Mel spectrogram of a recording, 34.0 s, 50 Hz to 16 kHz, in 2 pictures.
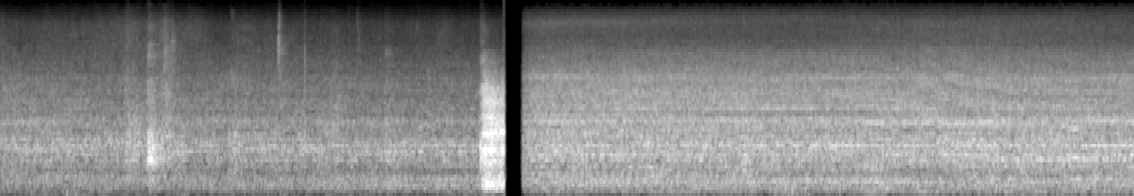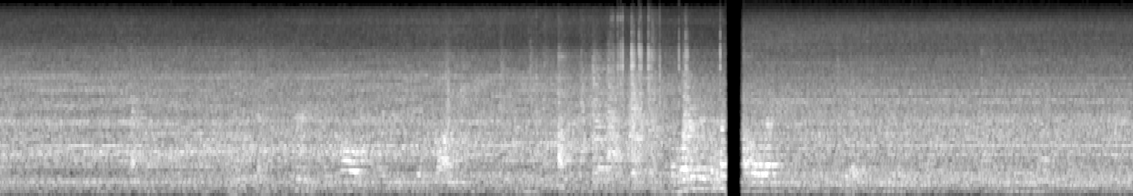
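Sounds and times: boiler fan and motors whirring: 0.0 - 34.0.

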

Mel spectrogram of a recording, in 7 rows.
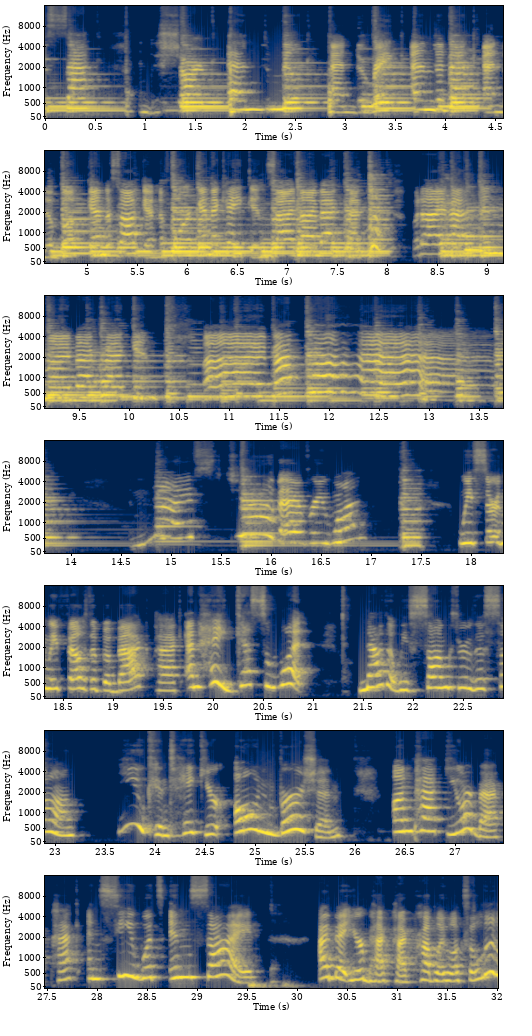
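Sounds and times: woman singing: 0.0 - 14.0, 14.6 - 17.0
strummed ukulele: 0.0 - 17.6.

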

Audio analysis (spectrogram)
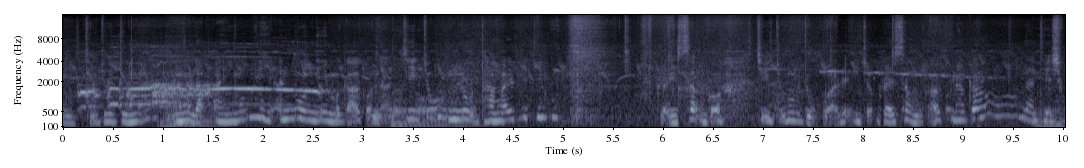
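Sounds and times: rooster crowing: 0.2 - 2.6.

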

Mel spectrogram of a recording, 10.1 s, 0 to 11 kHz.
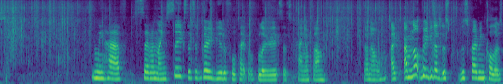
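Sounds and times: plastic bags crinkling: 0.0 - 9.6.

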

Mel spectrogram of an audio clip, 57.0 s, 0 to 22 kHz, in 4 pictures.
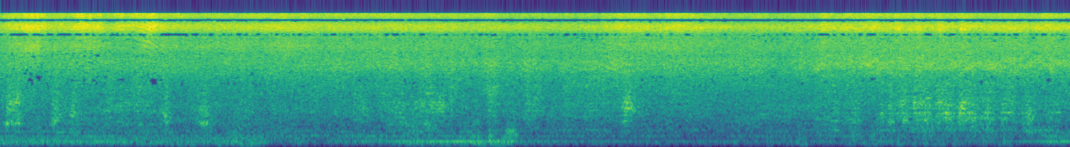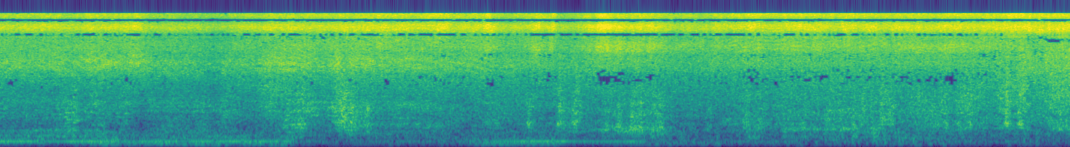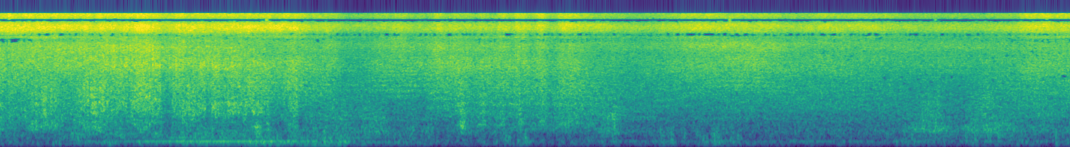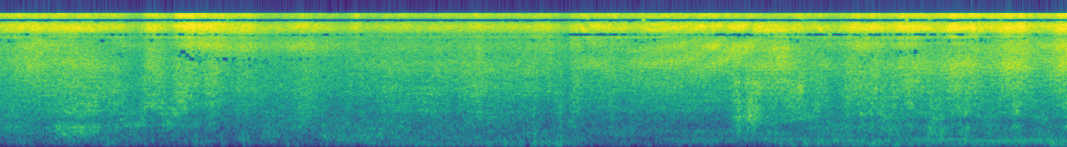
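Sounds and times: pressure washer spraying water: 0.0 - 57.0.

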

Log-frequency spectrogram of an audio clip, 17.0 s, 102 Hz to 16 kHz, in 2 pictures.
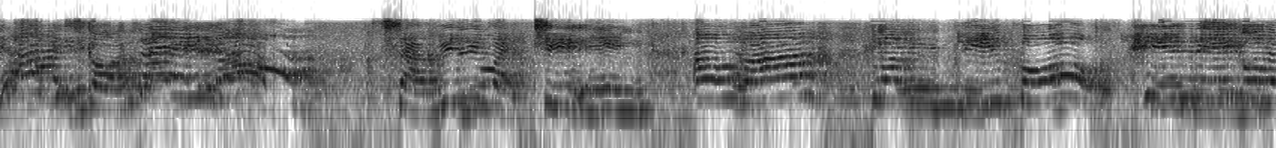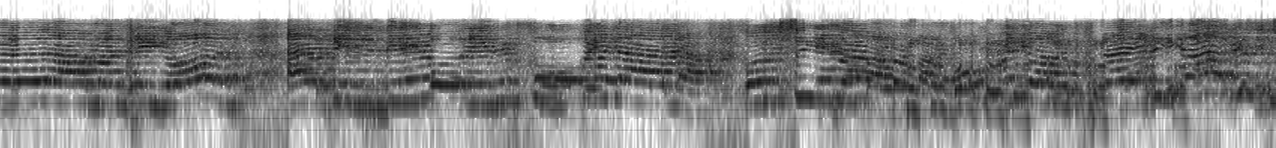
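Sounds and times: young girls singing together: 0.0 - 17.0.

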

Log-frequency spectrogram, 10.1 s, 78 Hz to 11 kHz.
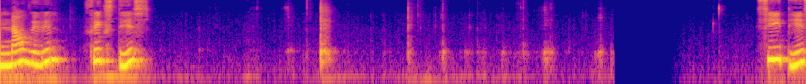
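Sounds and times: balloon stretched over plastic jar: 3.0 - 7.7.

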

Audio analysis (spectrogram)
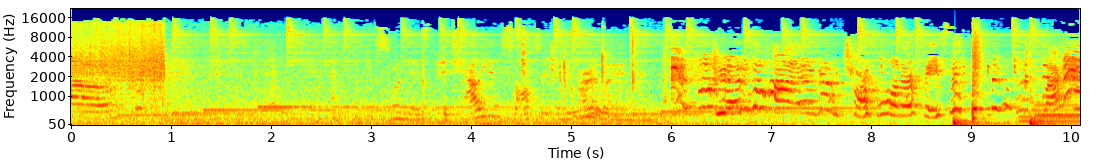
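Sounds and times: bright hiss: 0.0 - 8.7
soft background music: 0.4 - 10.0.

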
